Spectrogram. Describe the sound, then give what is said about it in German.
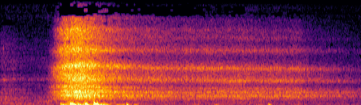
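A single breathy exhale during a guided relaxation breathing exercise, released in a soft rush about half a second in and then slowly fading into quiet, with no talk. “Ausatmen, lass los.”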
